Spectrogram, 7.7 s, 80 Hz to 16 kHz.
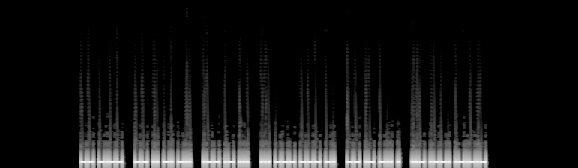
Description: Morse code, heard as a keyed tone, about 50 wpm, 700 Hz. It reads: MY MIND WAS SOON MADE UP.
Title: Sentences from Top 500 Words 50wpm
